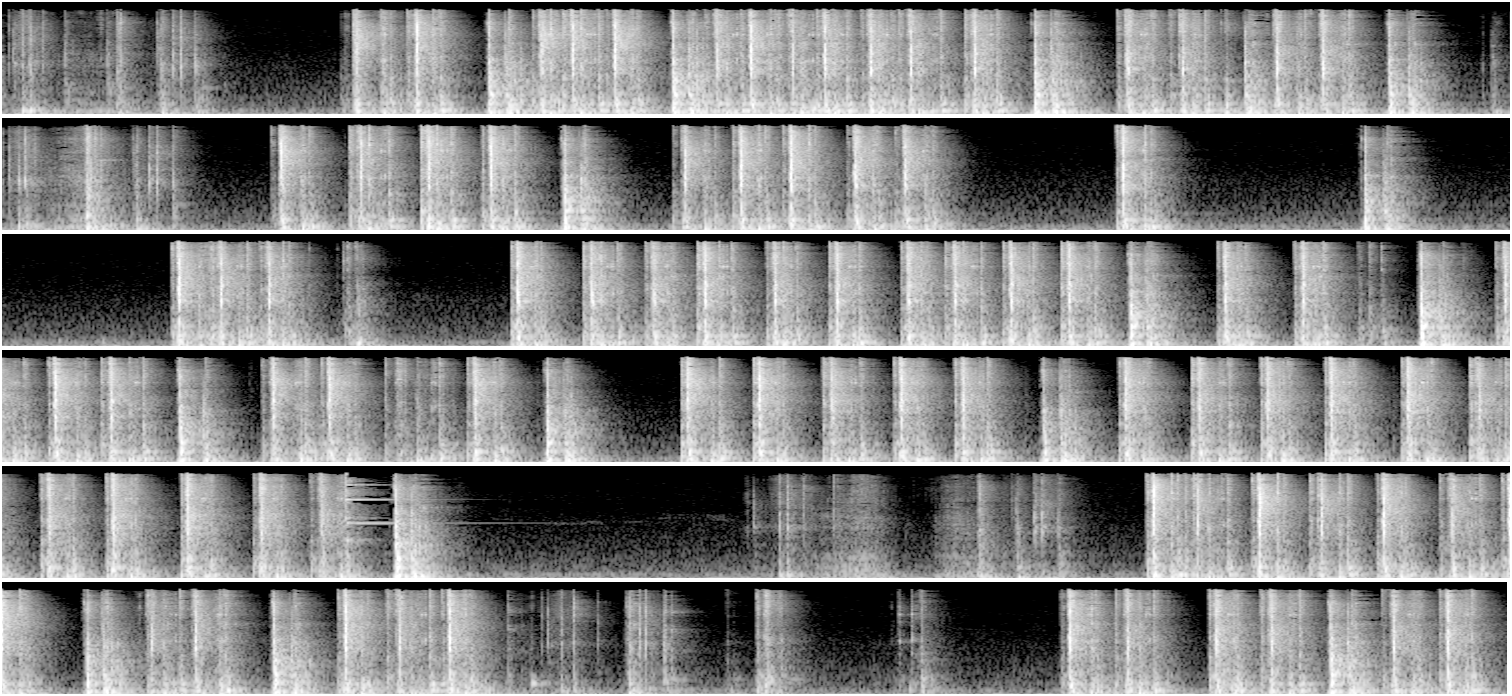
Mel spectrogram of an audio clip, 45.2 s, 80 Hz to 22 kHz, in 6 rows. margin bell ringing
31.9s 32.9s

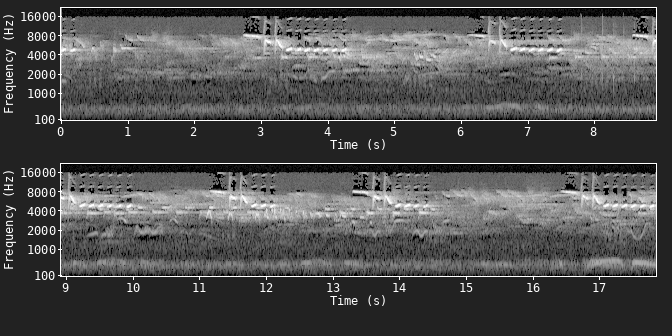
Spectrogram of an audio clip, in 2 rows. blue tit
16.4s 17.8s

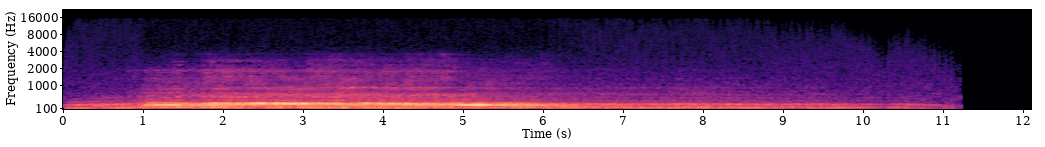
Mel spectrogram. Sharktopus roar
1.0s 6.4s

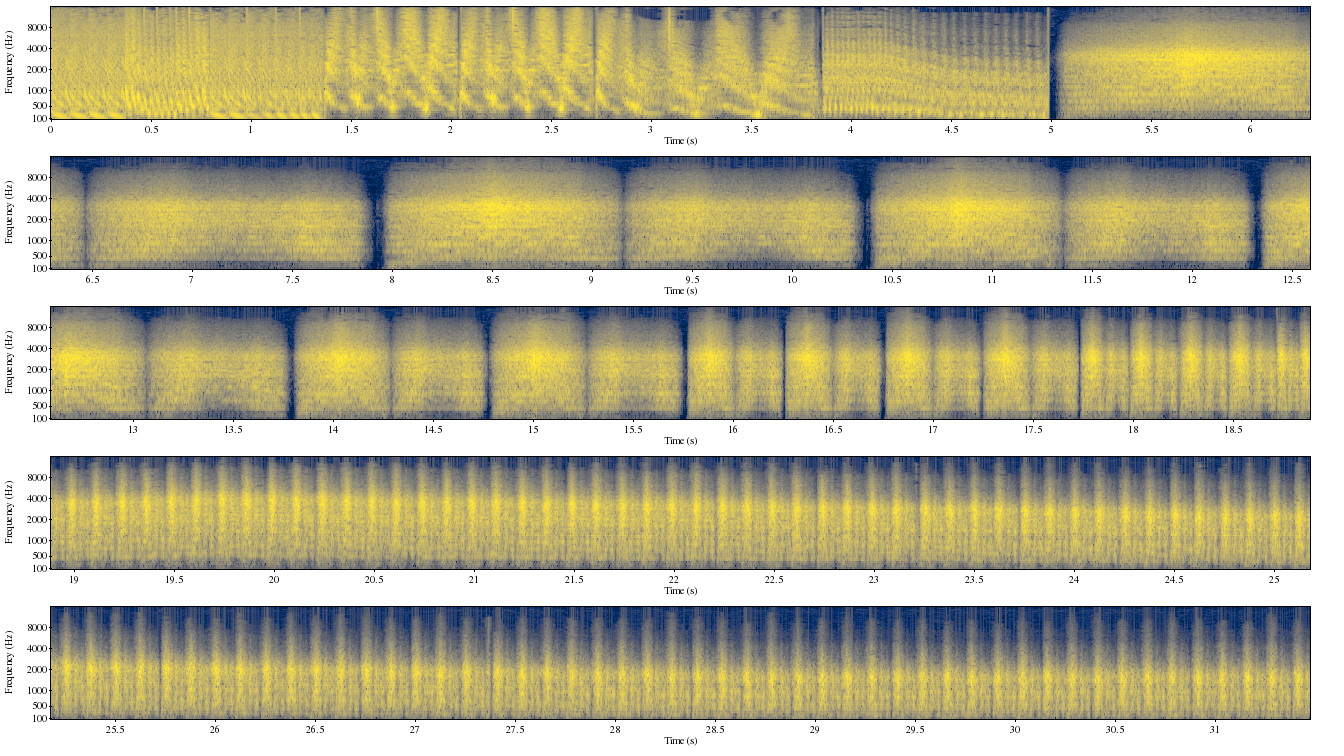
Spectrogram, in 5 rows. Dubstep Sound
0.0s 5.0s

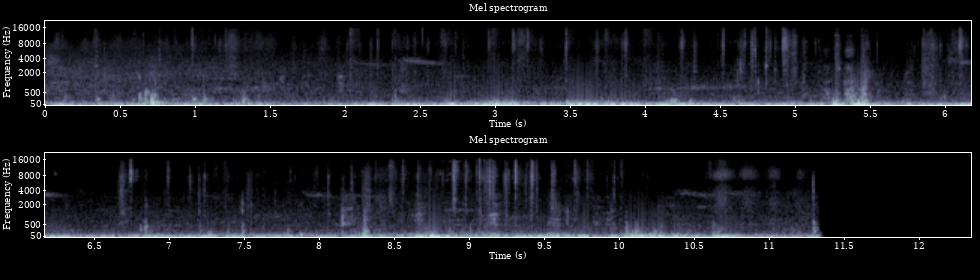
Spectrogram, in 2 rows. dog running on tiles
5.9s 10.4s

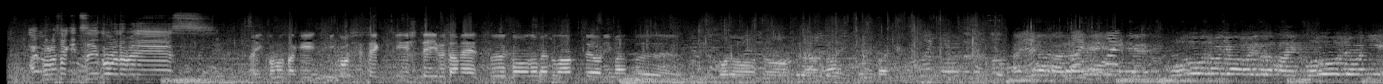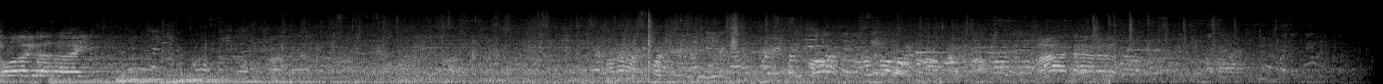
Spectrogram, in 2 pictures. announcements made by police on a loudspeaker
0.3s 6.0s, 20.7s 25.4s

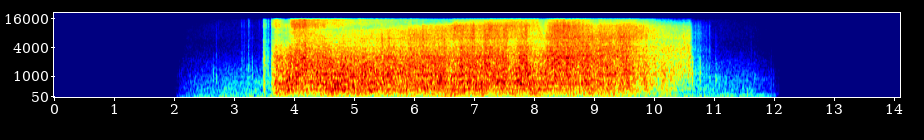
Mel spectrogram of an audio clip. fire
3.1s 11.1s

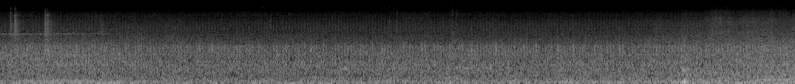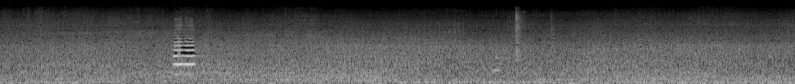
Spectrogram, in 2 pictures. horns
9.6s 10.1s

